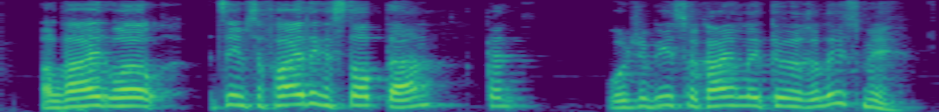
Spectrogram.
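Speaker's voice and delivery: shrill, very high dwarf voice, shouting. Voicing a dwarf whom the other players hear, shouting. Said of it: "you hear him shouting like".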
